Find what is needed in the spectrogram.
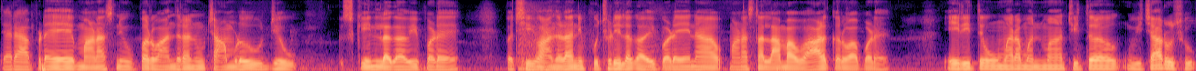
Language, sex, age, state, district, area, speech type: Gujarati, male, 18-30, Gujarat, Surat, urban, spontaneous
